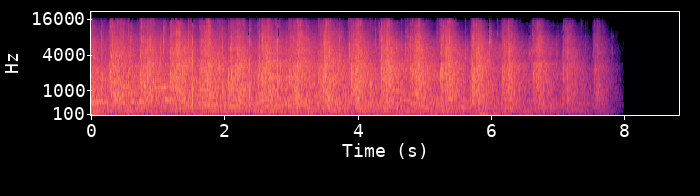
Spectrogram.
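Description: An audience claps in a steady rhythm.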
